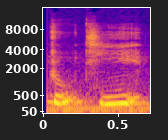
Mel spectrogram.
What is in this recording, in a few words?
"zhu3 ti2", Chinese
